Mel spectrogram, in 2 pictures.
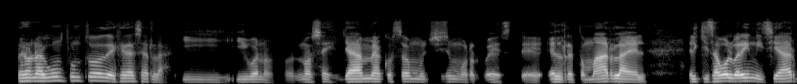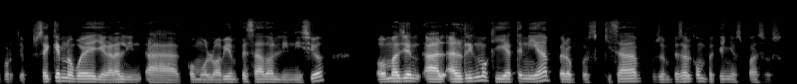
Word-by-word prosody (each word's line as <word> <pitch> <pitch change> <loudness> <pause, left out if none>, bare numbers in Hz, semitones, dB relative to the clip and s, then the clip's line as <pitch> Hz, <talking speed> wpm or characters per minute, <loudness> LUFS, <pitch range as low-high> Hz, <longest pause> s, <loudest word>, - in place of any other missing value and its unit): pero 155 +1 +2
en 160 - +3
algún 170 +3 +3
punto 175 +1 -1
dejé 145 -2 +2
de 145 - +3
hacerla, 130 -7 -6
y 115 -2 -15
y 120 - -7
bueno, 120 -5 -4 0.2
no 120 +2 -4
sé, 115 -3 -5
ya 130 +1 +6
me 140 -1 +1
ha 130 - -1
costado 135 0 -4
muchísimo, 125 -1 -8
re - - -7 0.2
este, 440 +1 -8
el 125 - +2
retomarla, 125 +2 +4
el 110 -1 -3 0.4
el 130 - -4
quizá 140 +1 -1
volver 150 0 +8
a - - +7
iniciar, 140 0 +1
porque, 125 - -15
pues, - - -15
sé 135 - 0
que 165 - +3
no 145 -3 +1
voy 135 0 +3
a - - +3
llegar 115 -3 0
al 125 0 -1
in 110 -1 -12
a 105 -2 -2
como 115 -2 -6
lo 115 -1 -3
había 125 +2 -2
empezado 125 0 -2
al 120 -2 -5
inicio 115 - -3 0.5
o - - +2
más 145 +1 +5
bien 150 -2 +4
al 130 0 +6
al 130 0 +5
ritmo 170 +6 0
que 135 - -9
ya 135 0 +2
tenía, 145 +7 0
pero, 125 - 0
pues, 115 - -14
quizá, 135 +3 -2
pues, - - -20
empezar 125 +4 -4
con 145 0 -7
pequeños 125 -3 -12
pasos. 440 -1 -14
130 Hz, 230 wpm, -22 LUFS, 120-145 Hz, 0.5 s, volver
